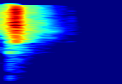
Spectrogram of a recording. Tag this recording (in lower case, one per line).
percussion
music
musical instrument
rattle (instrument)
